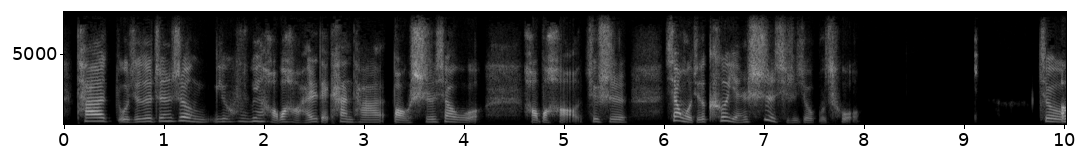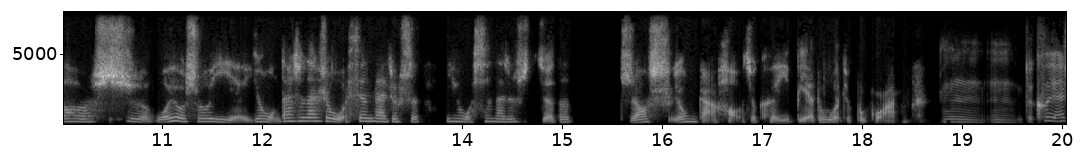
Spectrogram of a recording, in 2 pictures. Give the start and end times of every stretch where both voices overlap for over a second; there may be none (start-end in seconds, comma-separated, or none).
none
